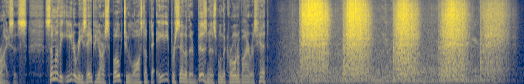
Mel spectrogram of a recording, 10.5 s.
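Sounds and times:
speech: 0.0 - 7.0
blenders buzzing in the Blend Smoothie Bowl food truck: 5.8 - 10.4.

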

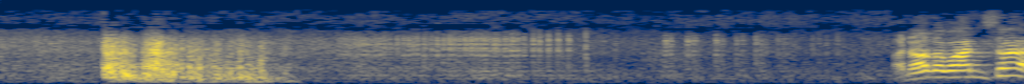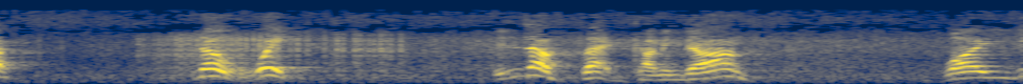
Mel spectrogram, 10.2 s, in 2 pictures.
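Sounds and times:
ship's cannon firing into an enemy vessel's rigging: 0.5 - 1.5
speech: 4.5 - 5.3, 6.1 - 6.8, 7.6 - 9.0, 9.8 - 10.2.

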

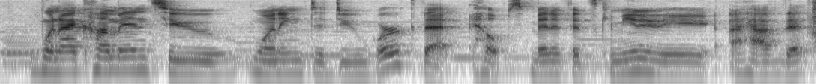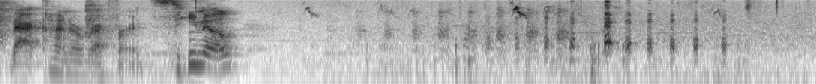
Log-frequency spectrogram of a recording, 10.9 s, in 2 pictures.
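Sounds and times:
speech: 0.0 - 7.1
chickens clucking and squawking on a three-acre North Richmond farm in spring: 6.8 - 10.6.

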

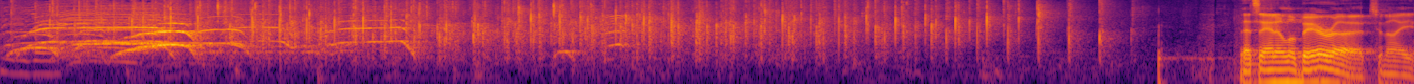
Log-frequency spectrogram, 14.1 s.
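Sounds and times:
audience cheers and whoops: 0.0 - 4.4, 5.5 - 6.5
audience applause at a live music show in a theater: 0.0 - 11.6
speech: 12.4 - 14.1.

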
